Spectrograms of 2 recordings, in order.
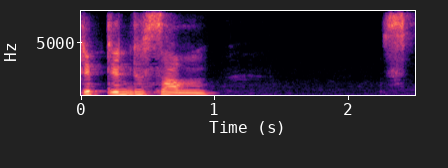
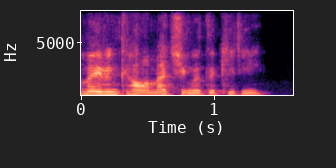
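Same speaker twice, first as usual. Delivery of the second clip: ordinary delivery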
